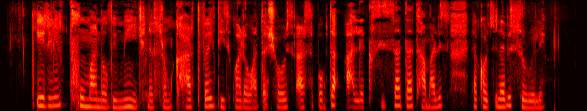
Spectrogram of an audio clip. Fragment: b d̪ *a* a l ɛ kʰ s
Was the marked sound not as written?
no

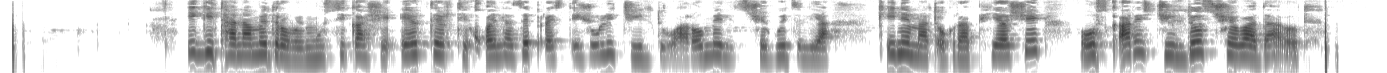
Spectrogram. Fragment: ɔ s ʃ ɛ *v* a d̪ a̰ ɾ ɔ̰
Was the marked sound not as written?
no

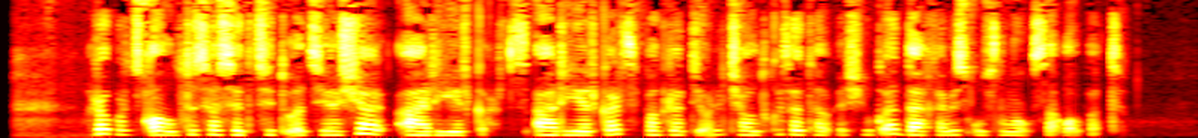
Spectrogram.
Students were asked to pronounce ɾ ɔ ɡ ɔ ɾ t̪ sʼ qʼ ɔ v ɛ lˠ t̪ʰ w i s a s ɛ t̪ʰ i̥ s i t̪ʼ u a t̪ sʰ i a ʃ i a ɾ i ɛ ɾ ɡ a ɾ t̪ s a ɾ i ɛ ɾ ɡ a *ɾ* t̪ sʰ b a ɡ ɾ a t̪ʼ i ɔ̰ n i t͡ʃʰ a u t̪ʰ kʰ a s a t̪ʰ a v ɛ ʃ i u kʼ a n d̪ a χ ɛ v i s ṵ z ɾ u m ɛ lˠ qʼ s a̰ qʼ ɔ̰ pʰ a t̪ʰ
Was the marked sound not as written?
no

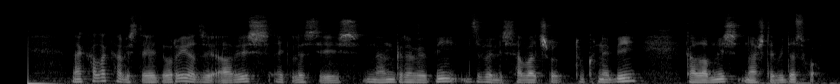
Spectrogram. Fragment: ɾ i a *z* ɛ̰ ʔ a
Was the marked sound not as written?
no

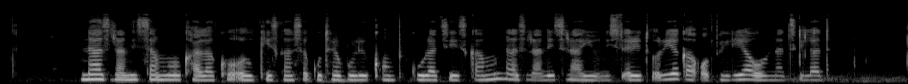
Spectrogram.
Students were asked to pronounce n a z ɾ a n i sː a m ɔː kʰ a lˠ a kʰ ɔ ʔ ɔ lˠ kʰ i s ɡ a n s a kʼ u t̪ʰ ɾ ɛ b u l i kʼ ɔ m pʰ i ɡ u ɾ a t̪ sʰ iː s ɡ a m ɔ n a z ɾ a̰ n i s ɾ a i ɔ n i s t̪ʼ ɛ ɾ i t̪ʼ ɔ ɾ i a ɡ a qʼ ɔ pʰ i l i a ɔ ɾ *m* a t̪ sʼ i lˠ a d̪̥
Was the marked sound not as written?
yes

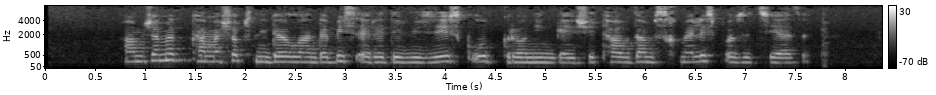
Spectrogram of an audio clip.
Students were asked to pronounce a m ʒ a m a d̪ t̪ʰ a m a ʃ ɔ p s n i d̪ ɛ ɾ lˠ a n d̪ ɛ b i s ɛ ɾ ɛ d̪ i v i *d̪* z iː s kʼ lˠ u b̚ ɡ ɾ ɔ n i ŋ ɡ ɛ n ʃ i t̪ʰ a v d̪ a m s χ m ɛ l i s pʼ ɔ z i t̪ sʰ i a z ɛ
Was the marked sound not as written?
yes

